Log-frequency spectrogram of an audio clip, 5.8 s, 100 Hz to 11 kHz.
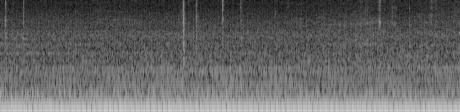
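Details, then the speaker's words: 2002 Ford Expedition with swapped 4BT Cummins diesel, freezing cold day: steady even diesel clatter at raised idle to warm up, no misses or knocks; healthy engine. "gotta set up a little high on the idol right now to warm her up today is freezing cold outside"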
